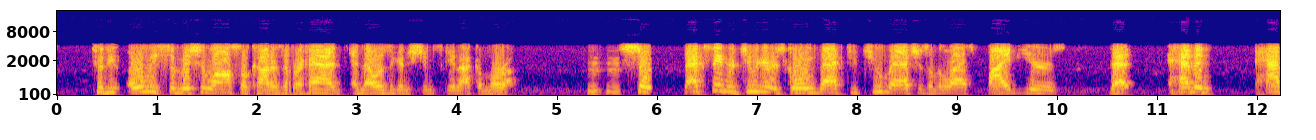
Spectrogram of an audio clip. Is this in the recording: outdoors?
no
